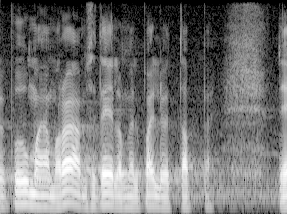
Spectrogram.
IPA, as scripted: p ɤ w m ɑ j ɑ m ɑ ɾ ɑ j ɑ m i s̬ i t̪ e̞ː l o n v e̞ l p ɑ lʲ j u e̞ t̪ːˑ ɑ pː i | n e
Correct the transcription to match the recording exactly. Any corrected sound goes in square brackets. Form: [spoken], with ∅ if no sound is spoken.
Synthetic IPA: p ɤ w m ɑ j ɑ m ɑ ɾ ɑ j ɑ m i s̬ [e] t̪ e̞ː l o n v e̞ l p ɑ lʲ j u e̞ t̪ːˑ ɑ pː [e] | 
